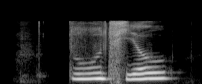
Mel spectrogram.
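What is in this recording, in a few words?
"zu qiu" Chinese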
